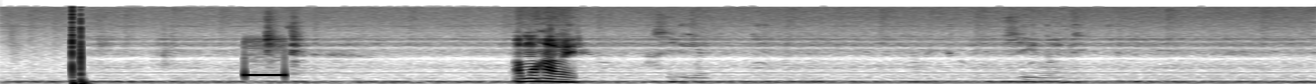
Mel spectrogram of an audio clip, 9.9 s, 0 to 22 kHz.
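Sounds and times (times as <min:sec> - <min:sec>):
phone line click after dialing: 0:01.8 - 0:02.2
short steady electronic telephone tone: 0:01.8 - 0:02.2
speech: 0:03.9 - 0:04.4.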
